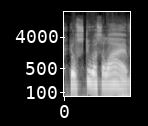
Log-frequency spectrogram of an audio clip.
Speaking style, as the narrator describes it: wailed a second

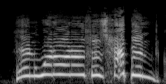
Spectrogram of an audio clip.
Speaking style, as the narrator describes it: cried Mrs

